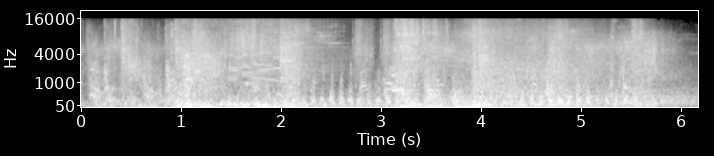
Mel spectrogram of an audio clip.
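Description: Video game weapons fire in rapid bursts with electric zaps.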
